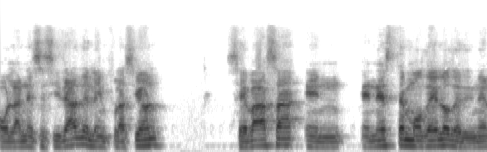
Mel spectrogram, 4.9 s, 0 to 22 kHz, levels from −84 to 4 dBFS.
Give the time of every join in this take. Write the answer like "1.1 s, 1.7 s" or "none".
none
